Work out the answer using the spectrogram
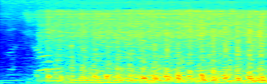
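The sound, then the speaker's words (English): Helicopter coming in to land outside a hacienda: after a brief quieter start, a loud, steady rotor roar sets in with a rhythmic, pulsing thump of the blades that continues throughout. “Outside, the chopper's coming into land.”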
